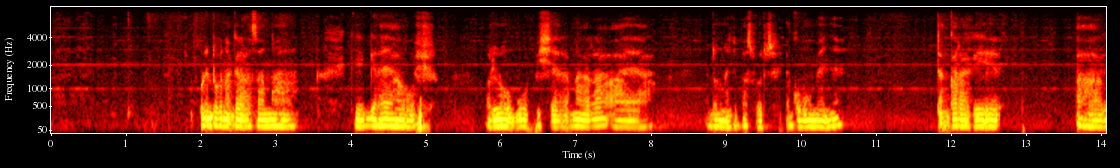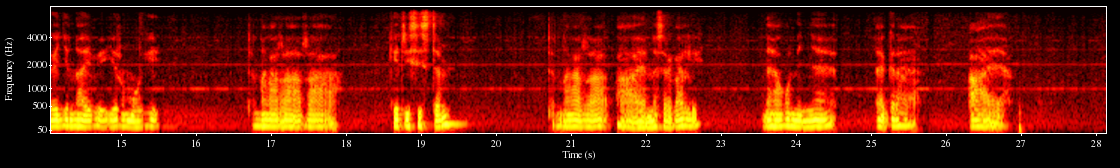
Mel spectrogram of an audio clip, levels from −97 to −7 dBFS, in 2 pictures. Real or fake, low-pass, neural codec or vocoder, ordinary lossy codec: real; 7.2 kHz; none; none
